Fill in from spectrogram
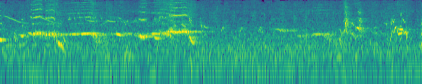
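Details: Black-naped oriole song used to lure other orioles: long, smooth fluty whistles gliding slightly up and down, joined by a few harsh notes and faint high chirps, outdoors.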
